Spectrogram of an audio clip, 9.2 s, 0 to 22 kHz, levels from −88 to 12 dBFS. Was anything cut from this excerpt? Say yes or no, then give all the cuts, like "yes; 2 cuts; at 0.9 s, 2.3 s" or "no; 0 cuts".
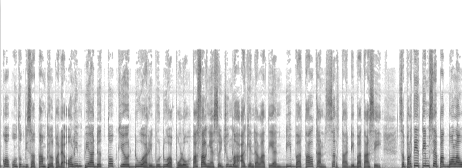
yes; 1 cut; at 3.8 s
